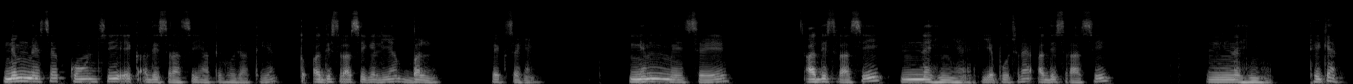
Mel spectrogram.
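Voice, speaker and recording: Man, lowish pitch, very mellow dark tone, informal teacher, explanatory, checks in often. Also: unhurried. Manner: explanatory, with frequent check-in tags and repeated points. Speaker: teacher in an online exam-preparation class. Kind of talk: informal lesson walking through multiple-choice questions.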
